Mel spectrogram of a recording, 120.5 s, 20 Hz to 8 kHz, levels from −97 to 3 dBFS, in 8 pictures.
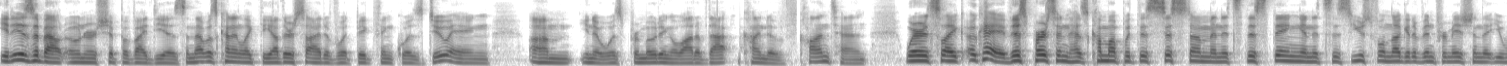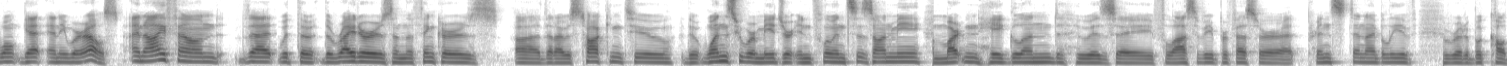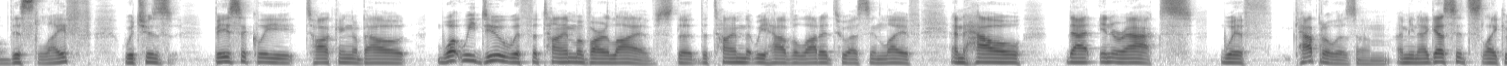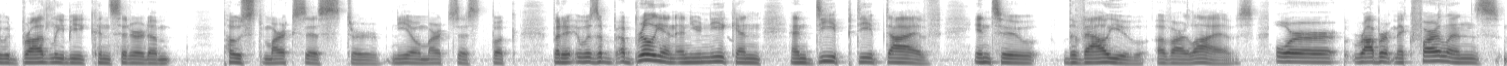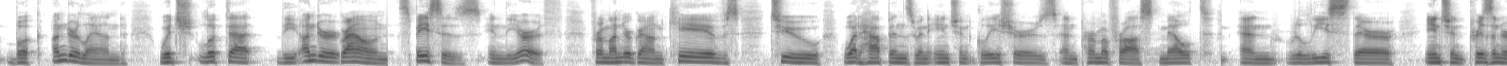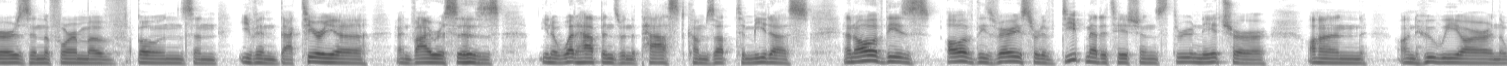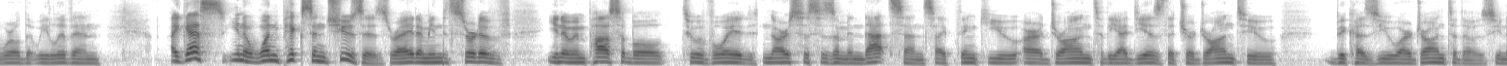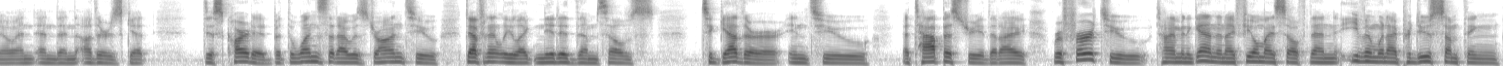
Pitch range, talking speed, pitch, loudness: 130-155 Hz, 165 wpm, 140 Hz, -37 LUFS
